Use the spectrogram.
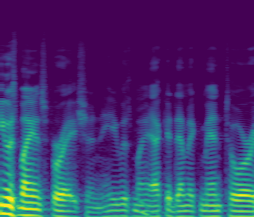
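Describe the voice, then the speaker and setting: Fairly quick in pace, a man with an American accent speaks at a fairly low pitch. His tone is dark and mellow. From US West Coast, Northern California (North Bay). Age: 60s. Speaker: retiring county administrator. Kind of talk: interview. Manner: hesitant, many fillers.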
